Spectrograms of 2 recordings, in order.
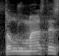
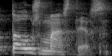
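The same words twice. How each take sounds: First: Said in the usual way. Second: "Toastmasters" said slowly, each syllable clear, as if spelling it; slow clear name. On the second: Shown as a demonstration. Host spells out the club's name for viewers: slow and clear. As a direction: draw out "Toastmasters" for viewers to write down. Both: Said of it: "te lo pongo escrito".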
